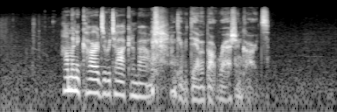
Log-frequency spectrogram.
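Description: A woman asks a question in a calm voice.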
